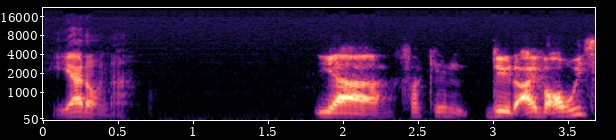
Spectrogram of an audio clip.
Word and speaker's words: Llorona: It's like, no, it's not Llorona, it's Yarona.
